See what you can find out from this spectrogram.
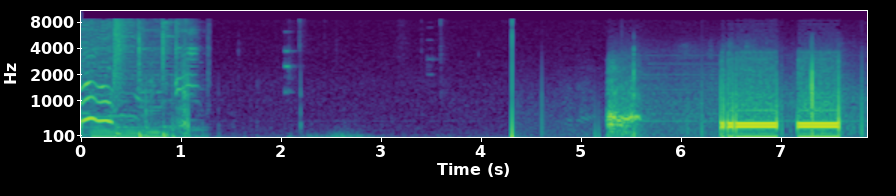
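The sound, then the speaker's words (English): A telephone ringback tone sounds twice near the end of a call to the Pastoria Hotel for the Flix Restaurant: two steady, evenly spaced buzzing rings heard clearly over the line, following a burst of music and a sharp click. “It's ringing.”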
